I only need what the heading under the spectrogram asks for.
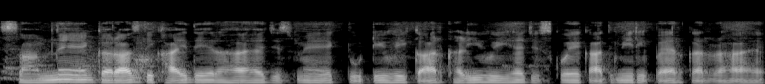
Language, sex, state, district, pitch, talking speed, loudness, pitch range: Hindi, male, Chhattisgarh, Korba, 95 Hz, 170 wpm, -22 LUFS, 90-100 Hz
